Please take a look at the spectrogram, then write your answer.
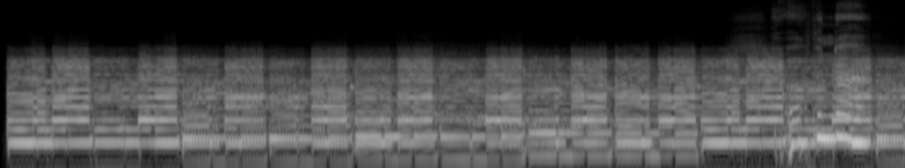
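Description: A heavy rock intro with loud, distorted electric guitars chugging in a steady rhythmic pattern, dense and full throughout, building to a brighter, noisier burst near the end with no vocals.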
